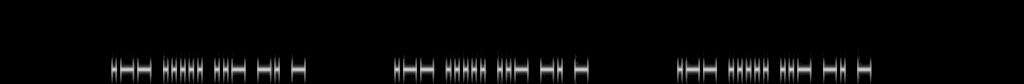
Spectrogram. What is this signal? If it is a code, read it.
Morse code, heard as a keyed tone, about 28 wpm, 700 Hz. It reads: W5UNT W5UNT W5UNT
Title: USA Call Signs - 5 Characters - Repeated 3x - 28wpm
